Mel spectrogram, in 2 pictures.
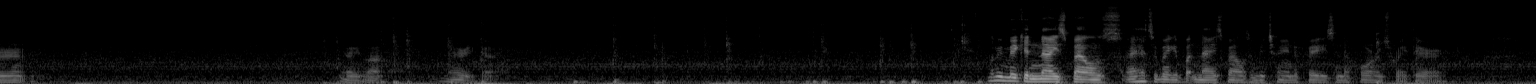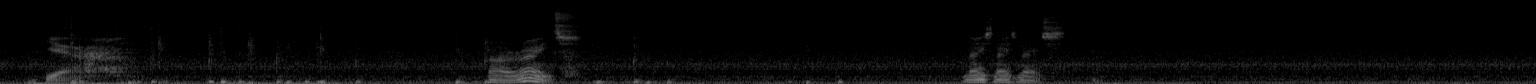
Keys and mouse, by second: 3.2 z, 3.7 a, 3.9 z, 6.5 KP_1, 16.0 KP_1.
